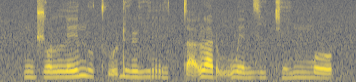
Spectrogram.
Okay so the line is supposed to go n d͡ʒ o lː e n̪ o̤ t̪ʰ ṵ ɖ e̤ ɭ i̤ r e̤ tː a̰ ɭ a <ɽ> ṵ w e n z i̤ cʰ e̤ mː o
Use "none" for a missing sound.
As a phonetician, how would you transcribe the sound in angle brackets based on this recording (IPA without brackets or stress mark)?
ɽ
